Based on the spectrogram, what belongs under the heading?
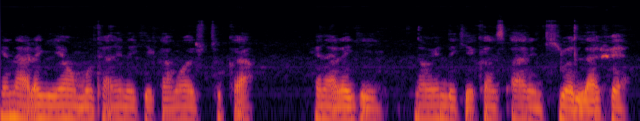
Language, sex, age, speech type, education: Hausa, male, 15-29, spontaneous, tertiary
